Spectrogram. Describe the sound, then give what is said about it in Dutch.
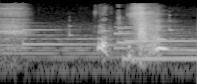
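A single sneeze, fairly loud: a short catching breath followed by a sharp, breathy burst, with a low steady hum in the background. “gezondheid. Bless you.”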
